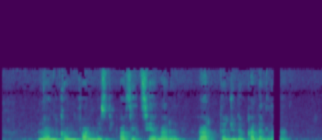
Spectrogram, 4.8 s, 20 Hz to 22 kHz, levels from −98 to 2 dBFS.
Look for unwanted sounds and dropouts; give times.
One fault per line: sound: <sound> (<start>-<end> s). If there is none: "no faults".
sound: dropout (4.1-4.2 s)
